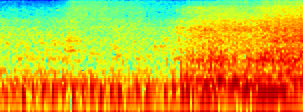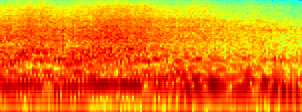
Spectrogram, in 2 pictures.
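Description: An old step-through motorcycle's engine idling, then revved up about two seconds in, held briefly and let back down to idle, as it is test-run after repair work. It runs without trouble.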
